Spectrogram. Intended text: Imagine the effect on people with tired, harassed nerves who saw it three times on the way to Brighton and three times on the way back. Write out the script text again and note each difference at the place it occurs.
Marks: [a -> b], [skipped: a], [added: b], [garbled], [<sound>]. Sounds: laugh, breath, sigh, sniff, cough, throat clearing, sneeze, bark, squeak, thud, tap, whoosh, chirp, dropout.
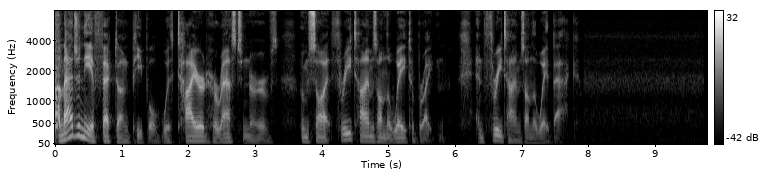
Imagine the effect on people with tired, harassed nerves [who -> whom] saw it three times on the way to Brighton and three times on the way back.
